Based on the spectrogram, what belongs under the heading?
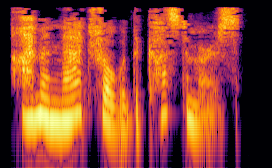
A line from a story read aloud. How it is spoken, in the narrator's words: she murmurs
